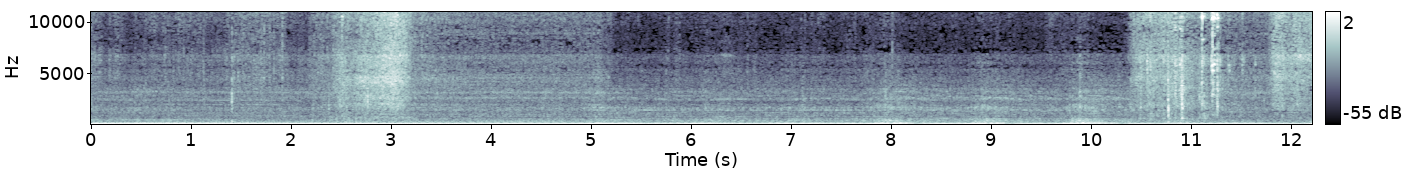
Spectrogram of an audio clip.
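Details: 2011 Nissan X-Trail, engine mount bolt snapped and another bolt on the same side missing: steady low engine drone that wavers and dips with revving, with a loose rumbling thump as the engine rocks on the broken mount.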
